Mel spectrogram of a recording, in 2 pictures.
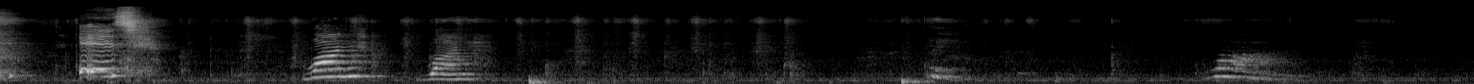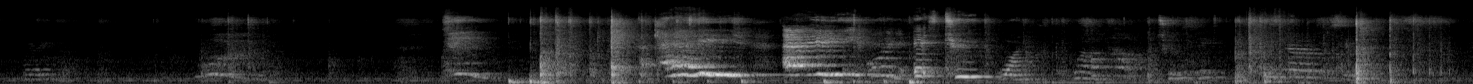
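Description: A young girl speaks and exclaims close by.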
